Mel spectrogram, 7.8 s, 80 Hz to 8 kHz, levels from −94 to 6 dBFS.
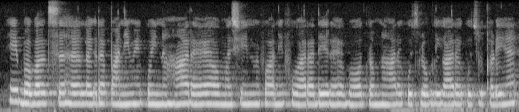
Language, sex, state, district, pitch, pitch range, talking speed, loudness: Hindi, female, Chhattisgarh, Bilaspur, 230 Hz, 230-235 Hz, 240 wpm, -16 LUFS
